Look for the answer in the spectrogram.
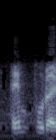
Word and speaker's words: témpura: Bernardo Benítez Vadillo, nos dice, témpura es palabra grave, acento prosódico en la penúltima sílaba.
